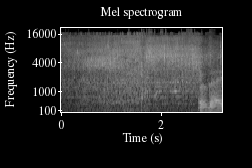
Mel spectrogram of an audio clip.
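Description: Shallots fry in a pan of oil, a steady, close sizzle with bubbling, and a voice talks briefly near the end.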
